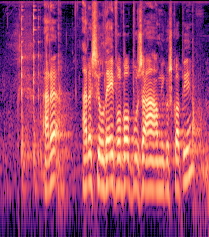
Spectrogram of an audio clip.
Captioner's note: non-english speech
